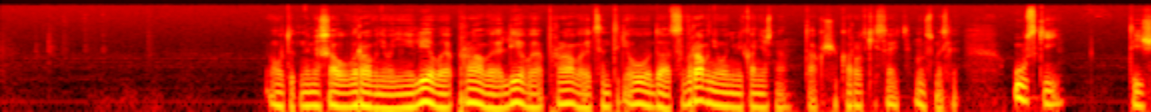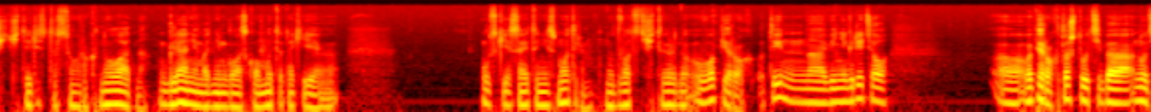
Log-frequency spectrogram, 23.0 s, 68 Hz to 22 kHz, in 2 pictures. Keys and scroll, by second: 0.4 space, 11.6 space, 12.5 shift+0, 12.5 space, 13.5 super+\, 14.6 space.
